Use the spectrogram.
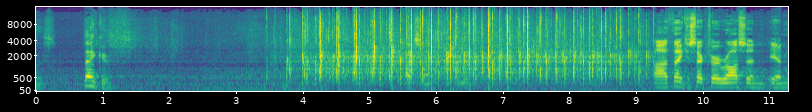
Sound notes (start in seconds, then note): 3.4 applause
